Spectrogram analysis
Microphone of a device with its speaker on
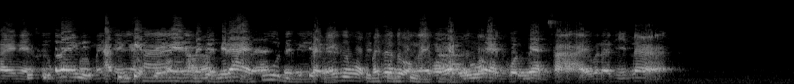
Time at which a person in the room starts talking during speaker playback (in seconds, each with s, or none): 1.2 s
